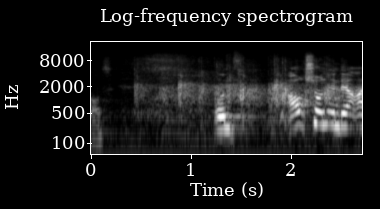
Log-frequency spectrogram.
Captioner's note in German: Beifall SPD und DIE LINKE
